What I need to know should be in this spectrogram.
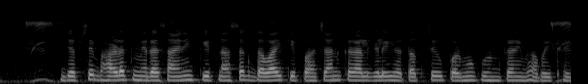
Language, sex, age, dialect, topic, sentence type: Magahi, female, 31-35, Western, agriculture, statement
